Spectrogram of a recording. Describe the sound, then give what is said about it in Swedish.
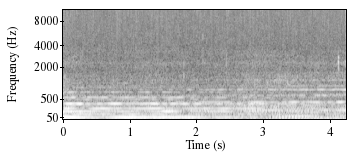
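Steady rain patters onto a surface, a dense, continuous wash of droplets at even loudness with no voices, soft rather than pounding. “Och märker du att du tappar fokus på regnet och drömmer dig iväg, tänker på annat när du märker att det har hänt så går du tillbaka till ljudet av regnet och andetaget.”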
